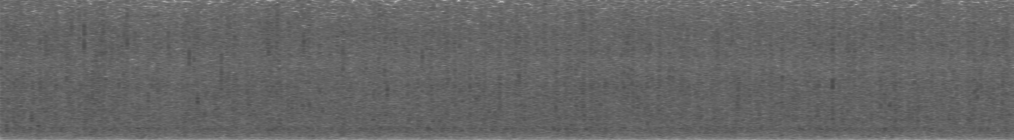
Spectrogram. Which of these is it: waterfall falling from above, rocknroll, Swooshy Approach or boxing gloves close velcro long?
waterfall falling from above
